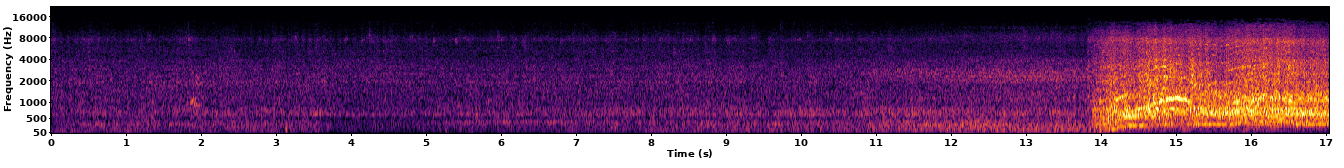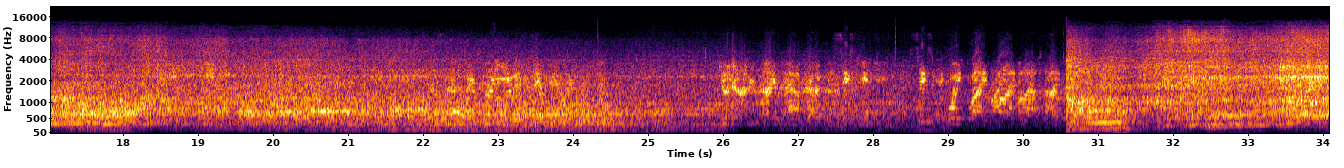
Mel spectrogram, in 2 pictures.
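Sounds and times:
cars accelerating at full throttle: 0.0 - 29.2, 30.5 - 34.0
car engines idling: 0.0 - 33.6.

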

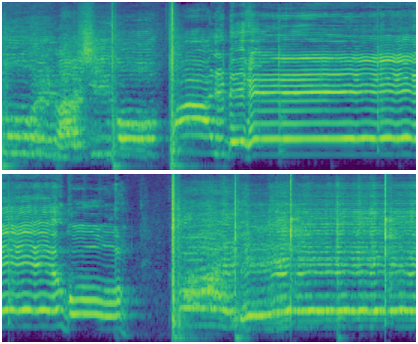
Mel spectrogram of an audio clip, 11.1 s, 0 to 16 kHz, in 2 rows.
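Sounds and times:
barrel drum beats: 1.4 - 2.8, 7.8 - 11.0
woman singing: 2.4 - 7.2.

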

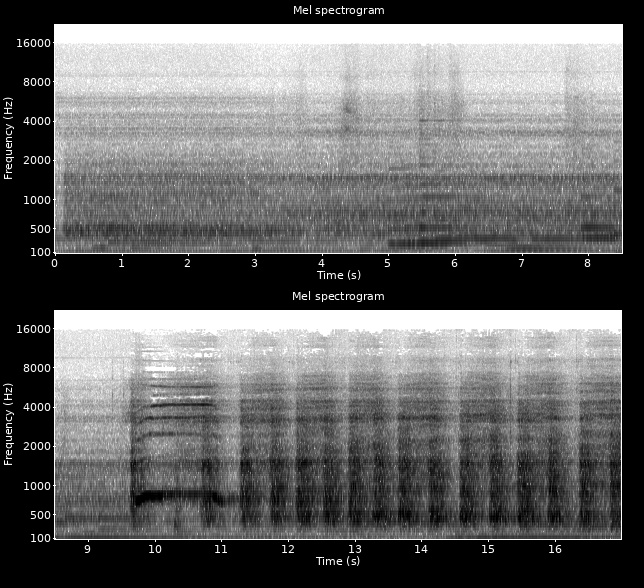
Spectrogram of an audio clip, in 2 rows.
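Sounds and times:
steam chuffs: 0.0 - 17.0
model steam locomotive whistle: 7.7 - 17.0.

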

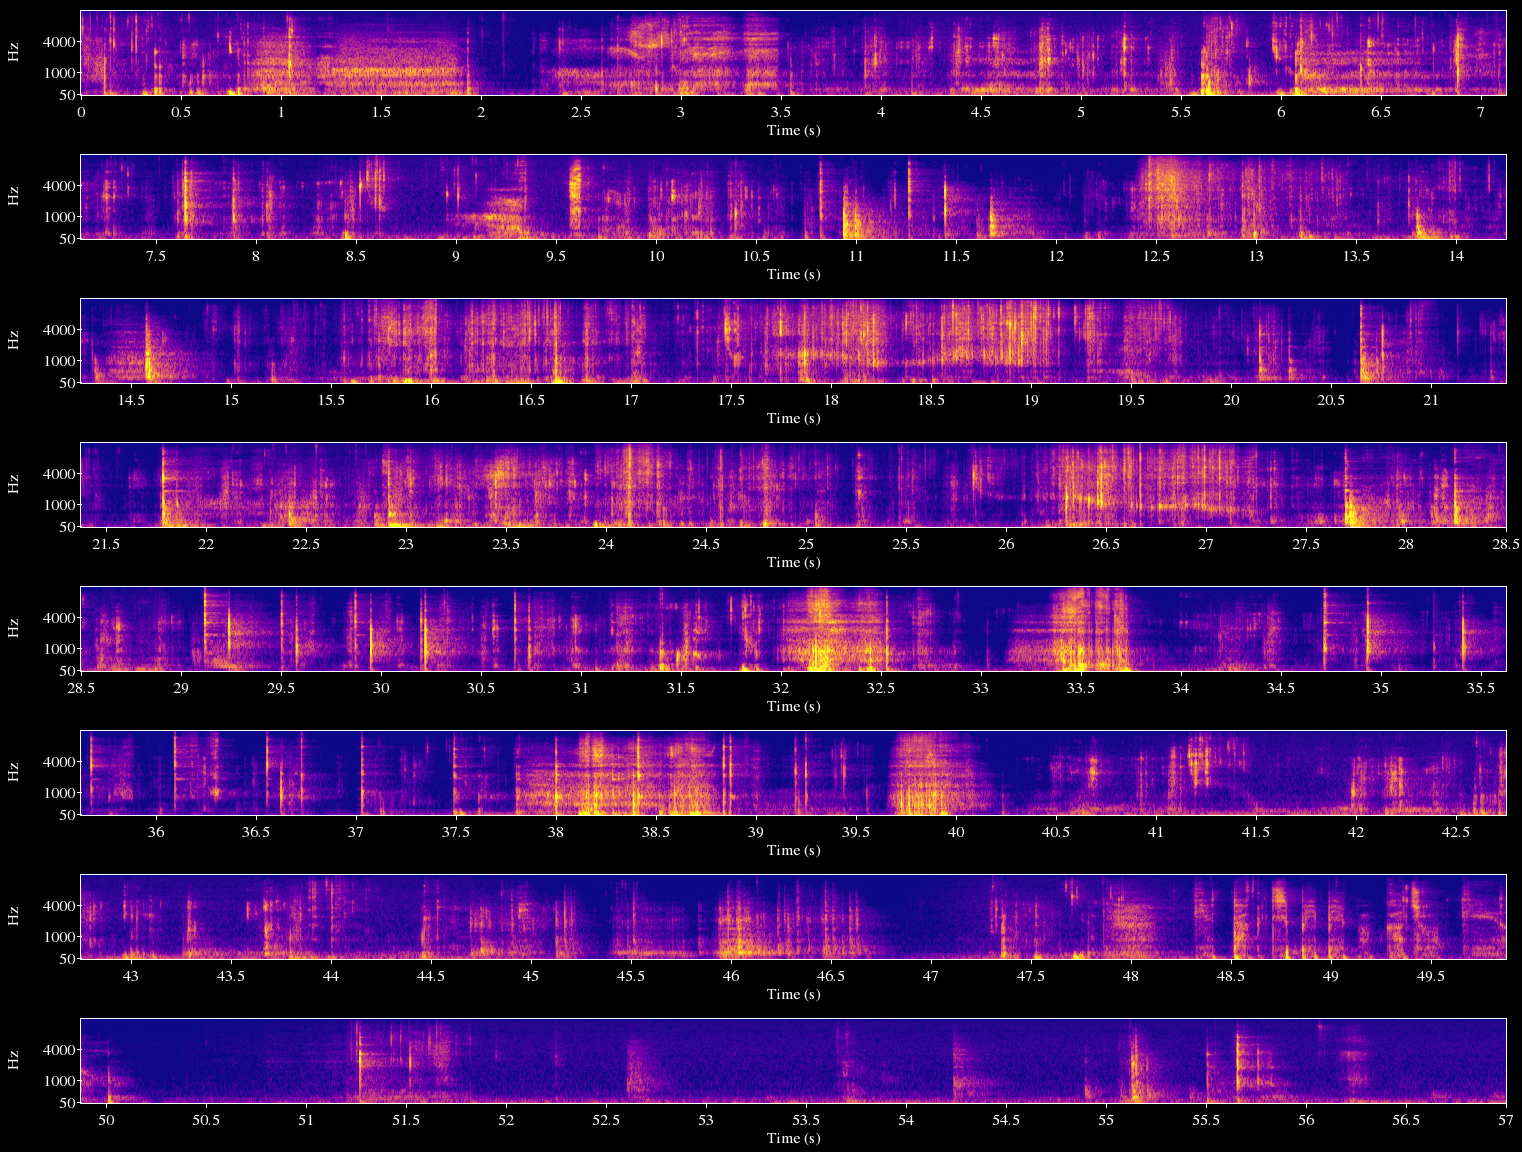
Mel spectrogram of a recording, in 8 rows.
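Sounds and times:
crunching and chewing: 2.6 - 46.7.

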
